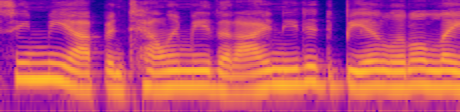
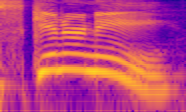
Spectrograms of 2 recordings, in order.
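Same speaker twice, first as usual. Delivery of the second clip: Skin her knee, higher and louder; loud demo; 7 semitones higher, 4 dB louder than usual. Shown as a demonstration. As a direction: lead the audience line with a laugh. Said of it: "one line that you need to say".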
